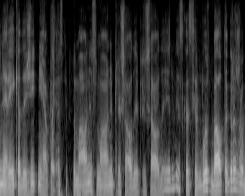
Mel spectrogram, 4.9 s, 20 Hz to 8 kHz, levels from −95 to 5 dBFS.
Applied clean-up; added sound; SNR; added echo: neural mask model RNNoise.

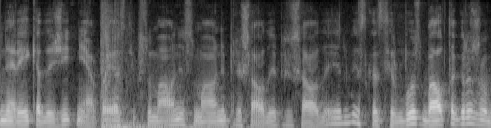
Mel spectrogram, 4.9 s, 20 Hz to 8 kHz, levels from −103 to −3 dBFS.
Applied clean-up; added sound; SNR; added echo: none; Explosion; 13 dB; none.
